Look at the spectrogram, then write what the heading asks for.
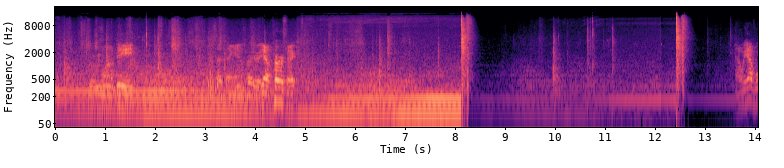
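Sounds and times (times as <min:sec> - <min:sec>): steady low hum: 0:00.0 - 0:14.0
pneumatic stapler shots: 0:08.1 - 0:08.5, 0:12.4 - 0:12.8.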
